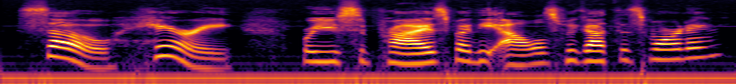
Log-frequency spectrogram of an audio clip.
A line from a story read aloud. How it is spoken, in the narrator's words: asked brightly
